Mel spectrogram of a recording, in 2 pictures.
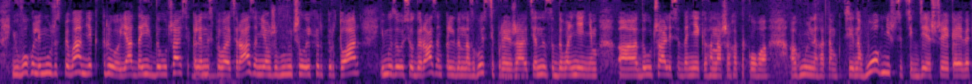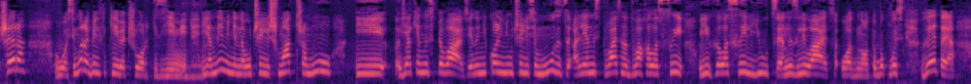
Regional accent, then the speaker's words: Minsk, Belarus; Я чалавек, які вырас у горадзе, я ўвогуле там нарадзілася ў Мінску і жыла там доўгі час. Пасля ў мяне былі яшчэ змяняла месцы жыхарства.

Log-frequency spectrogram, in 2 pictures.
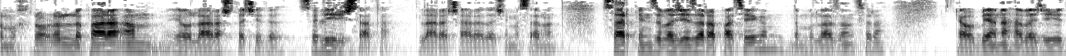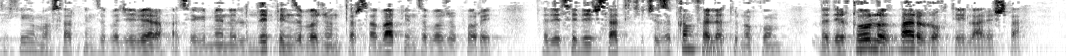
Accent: Kunar, Afghanistan; زه د کونړ یم

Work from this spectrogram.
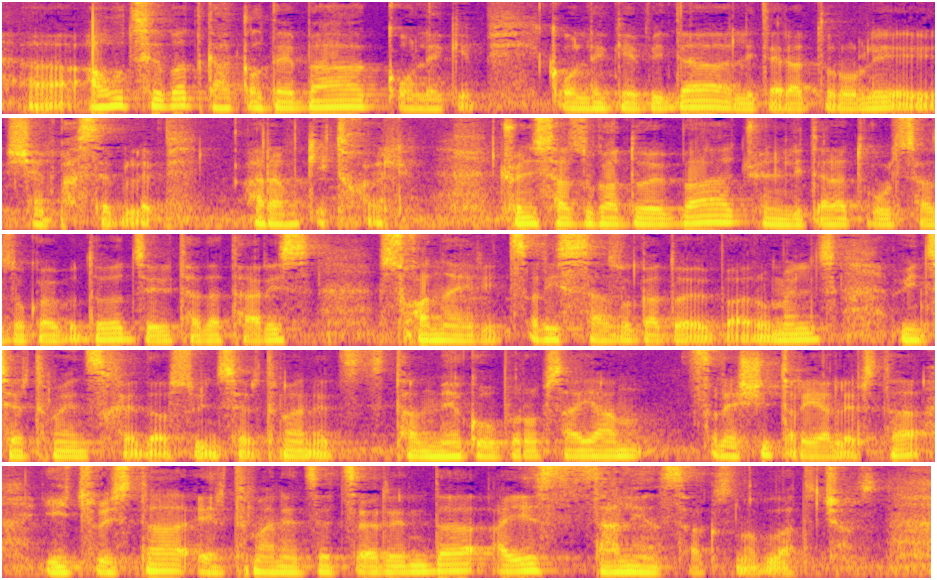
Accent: Abkhazia, Georgia; moved away; ეს არის აფხაზეთის თემა, ჩემი ბავშვობის თემაა ეს

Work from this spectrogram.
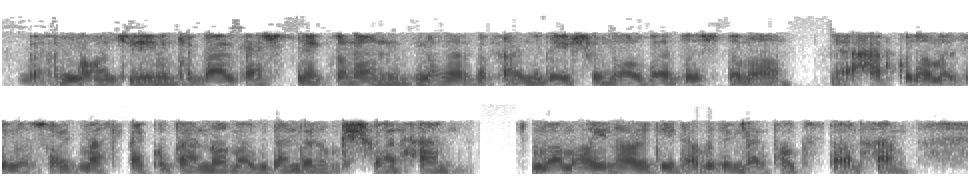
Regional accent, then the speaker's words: Afghanistan; moved away as an adult; also born or lived in Pakistan; now in United States; سال 2023 به افغانستان برگشتیم در حالی که ما یک مدت طولانی در پاکستان زندگی کردیم. من در افغانستان درس خواندم، در افغانستان بزرگ شدم

